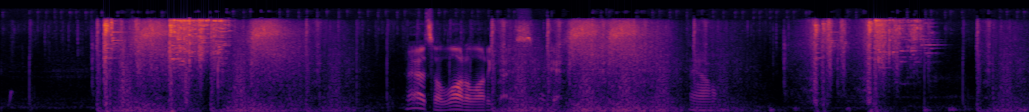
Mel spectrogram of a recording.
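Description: Magical bursts whoosh and hiss.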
